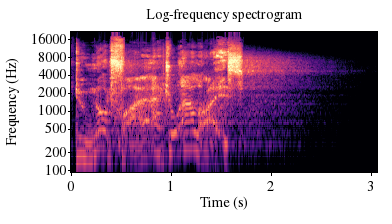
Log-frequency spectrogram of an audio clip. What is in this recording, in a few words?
Speech Friendly Fire Hit Alert, EN GB; World Of Warships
